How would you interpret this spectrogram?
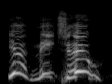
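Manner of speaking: squeaky high, loud chirpy agreement; mock cheery. Mock-cheery reply to debtor.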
